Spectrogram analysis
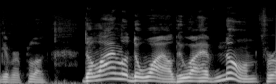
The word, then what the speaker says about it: DeWylde: And DeWild is spelled DEWYLDE. Delilah DeWild.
